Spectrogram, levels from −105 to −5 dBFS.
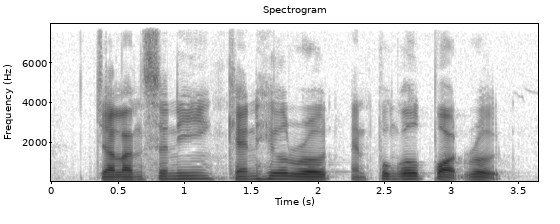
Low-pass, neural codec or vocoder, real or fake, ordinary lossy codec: none; none; real; none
